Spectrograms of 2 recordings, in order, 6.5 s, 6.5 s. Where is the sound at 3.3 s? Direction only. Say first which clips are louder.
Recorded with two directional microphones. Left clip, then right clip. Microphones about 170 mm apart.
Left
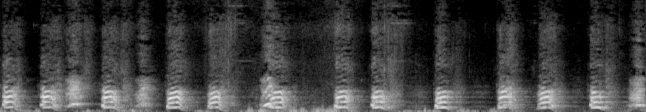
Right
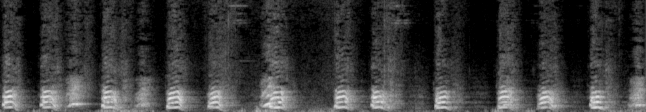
Left 1 dB; 10° right (ahead or behind).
